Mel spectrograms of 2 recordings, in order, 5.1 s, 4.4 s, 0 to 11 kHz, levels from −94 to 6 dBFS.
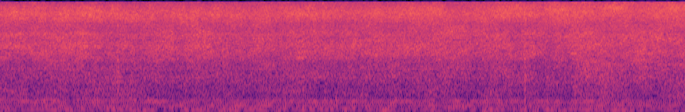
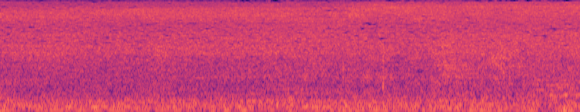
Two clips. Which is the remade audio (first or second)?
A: first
